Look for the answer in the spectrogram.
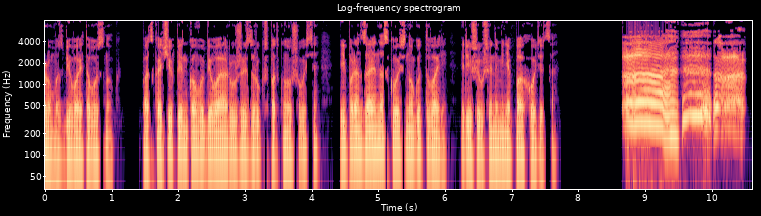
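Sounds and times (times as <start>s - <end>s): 
speech: 0.0s - 7.8s, 8.6s - 10.6s
wounded man groaning in pain: 8.7s - 10.6s.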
